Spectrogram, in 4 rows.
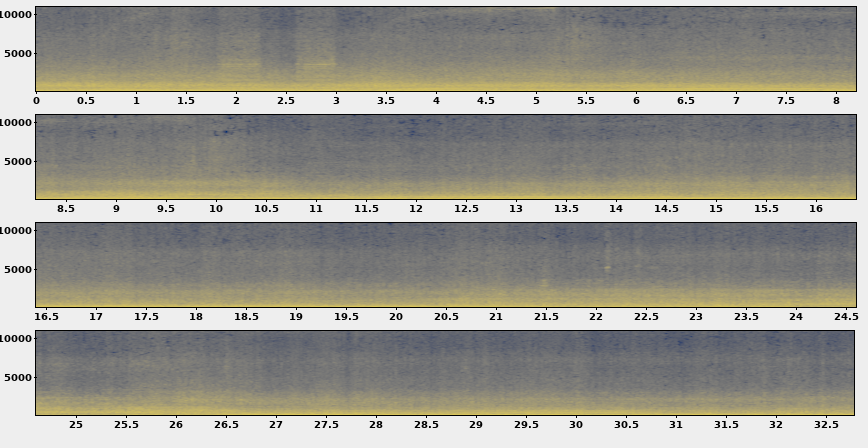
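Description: Turbocharged 2015 Subaru BRZ's flat-four engine heard from inside the cabin, pulling hard with its pitch climbing through the first ten seconds. It then settles into steady running at highway speed with heavy road and wind noise, easing off briefly near the end before picking up again.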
